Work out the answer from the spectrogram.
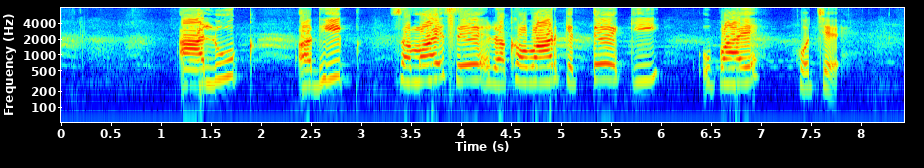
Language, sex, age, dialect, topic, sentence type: Magahi, female, 18-24, Northeastern/Surjapuri, agriculture, question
